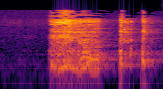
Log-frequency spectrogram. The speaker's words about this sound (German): Das tut mir, schrecklich leid, wenn ich ab und zu mal husten muss.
